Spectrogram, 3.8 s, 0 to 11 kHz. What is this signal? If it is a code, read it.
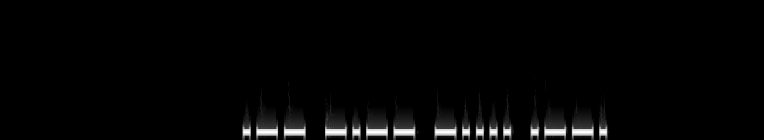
Morse code, heard as a keyed tone, about 36 wpm, 700 Hz. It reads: WY6P
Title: USA Call Signs - 4 Characters - 3x Character Spacing - 35wpm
